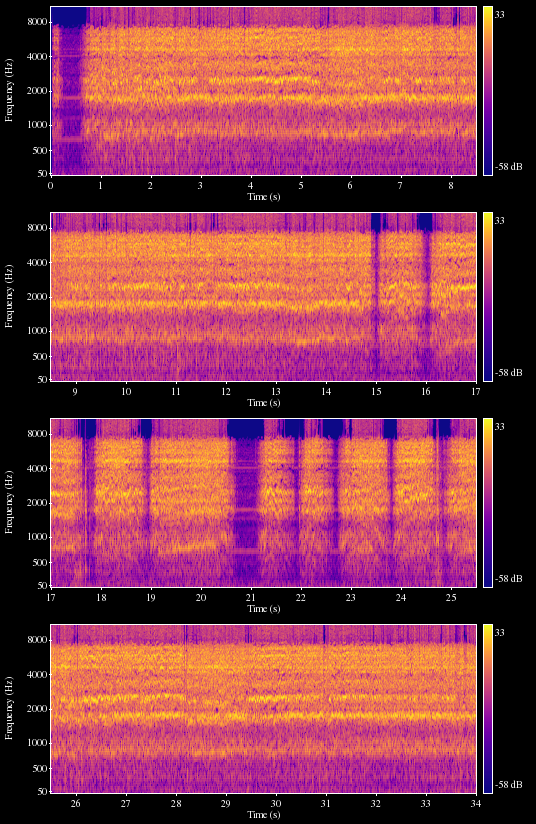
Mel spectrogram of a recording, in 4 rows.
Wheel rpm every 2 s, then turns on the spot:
120, 230, 220, 230, 230, 230, 220, 140, 140, 140, 60, 80, 130, 210, 220, 230, 230.
14-16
